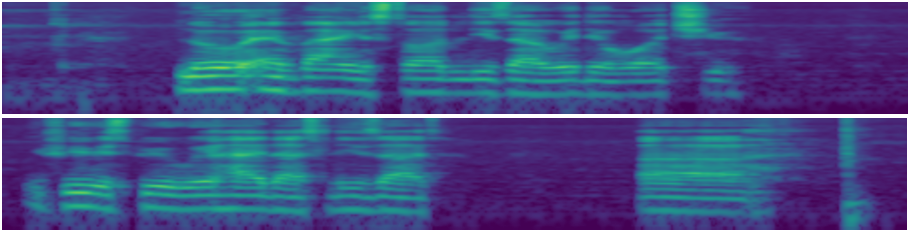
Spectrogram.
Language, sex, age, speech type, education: Nigerian Pidgin, male, 15-29, spontaneous, tertiary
